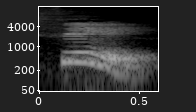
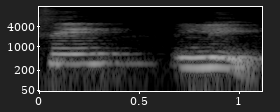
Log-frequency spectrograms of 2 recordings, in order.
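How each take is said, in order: First: Said in the usual way. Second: SILLY in two separate beats, sil, then ly; split into syllables. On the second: Shown as a demonstration. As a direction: break silly into sil - ly with a short gap. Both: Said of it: "Two times".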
